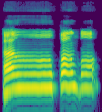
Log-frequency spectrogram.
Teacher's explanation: dhad itu yang keluar dari sisi lidah menempel pada tawahin al-ulya, gigi geraham atas. Ada 3 tawahin, ya, 2, ketiga dan keempat.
